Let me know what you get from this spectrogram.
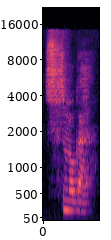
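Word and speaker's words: smörgåstårta: Number two is smogastata, which is spelled Smorgastarta, smogastata, and it looks like this.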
